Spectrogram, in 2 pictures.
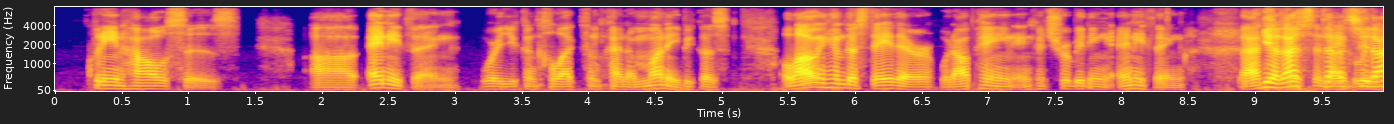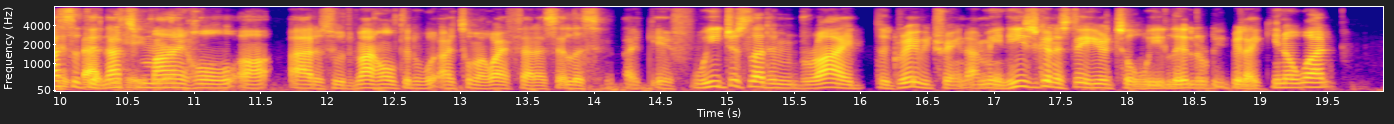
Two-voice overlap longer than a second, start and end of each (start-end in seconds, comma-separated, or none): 9.0-10.9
